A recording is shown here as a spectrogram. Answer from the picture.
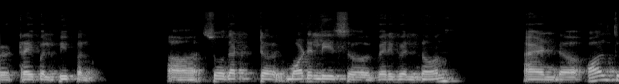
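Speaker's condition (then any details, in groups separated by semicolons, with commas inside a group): No condition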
